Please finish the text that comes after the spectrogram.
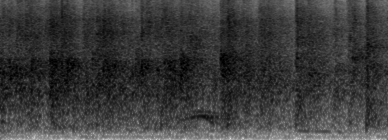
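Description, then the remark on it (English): A crowd applauds steadily, a dense wash of many hands clapping at once, sustained and fairly loud throughout with no clear pauses. “Yeah, you guys can clap.”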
